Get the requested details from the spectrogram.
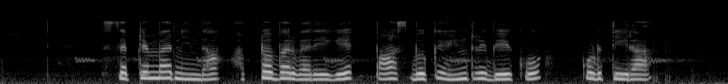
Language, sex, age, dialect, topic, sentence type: Kannada, female, 25-30, Coastal/Dakshin, banking, question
